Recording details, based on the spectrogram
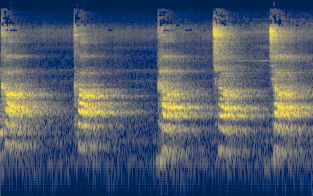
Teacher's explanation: ಮಹಾಪ್ರಾಣ ಅಂದ್ರೆ ಹೆಚ್ಚು ಉಸಿರು ಬೇಕಾಗುತ್ತೆ ಈ 10 ವ್ಯಂಜನಗಳನ್ನು ಉಚ್ಚರಿಸೋದಕ್ಕೆ. ಅವು ಎರಡನೇ ವರ್ಗದ ಎರಡನೇ ಮತ್ತು ನಾಲ್ಕನೇ ಸ್ಥಾನದಲ್ಲಿರ್ತಕ್ಕಂಥ ವ್ಯಂಜನಗಳು.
